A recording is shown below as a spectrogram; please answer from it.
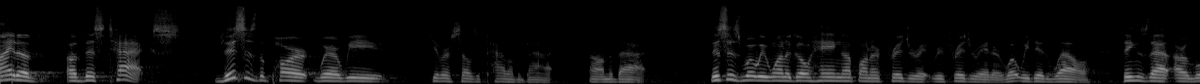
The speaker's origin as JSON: {"language": "English", "town": "San Diego", "region": "California", "country": "United States", "tie": "born or raised there", "said": "I like to think of this city a little like San Diego, a little shout out to my hometown"}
